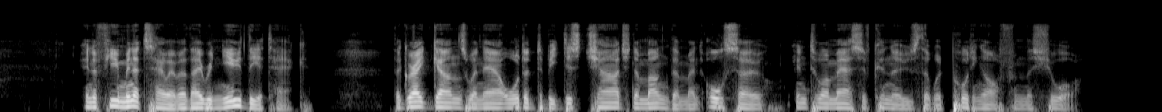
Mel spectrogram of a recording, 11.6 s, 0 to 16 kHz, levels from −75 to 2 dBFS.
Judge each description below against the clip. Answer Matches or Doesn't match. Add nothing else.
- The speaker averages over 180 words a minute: Doesn't match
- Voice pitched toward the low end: Matches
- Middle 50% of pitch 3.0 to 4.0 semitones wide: Matches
